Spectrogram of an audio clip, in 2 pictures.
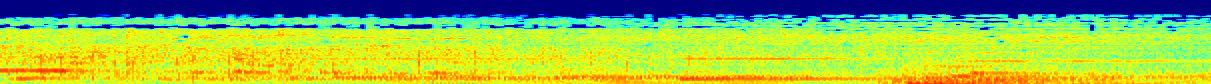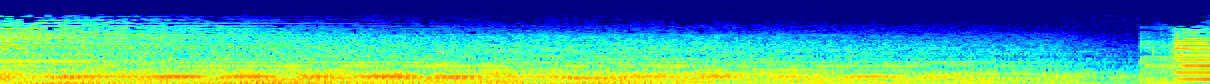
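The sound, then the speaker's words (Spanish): A crowd claps loudly and steadily for a few seconds, applauding a woman. The clapping then fades under swelling music with deep sustained tones that carries on to the end. “Démosle un fuerte aplauso a esta mujer.”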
